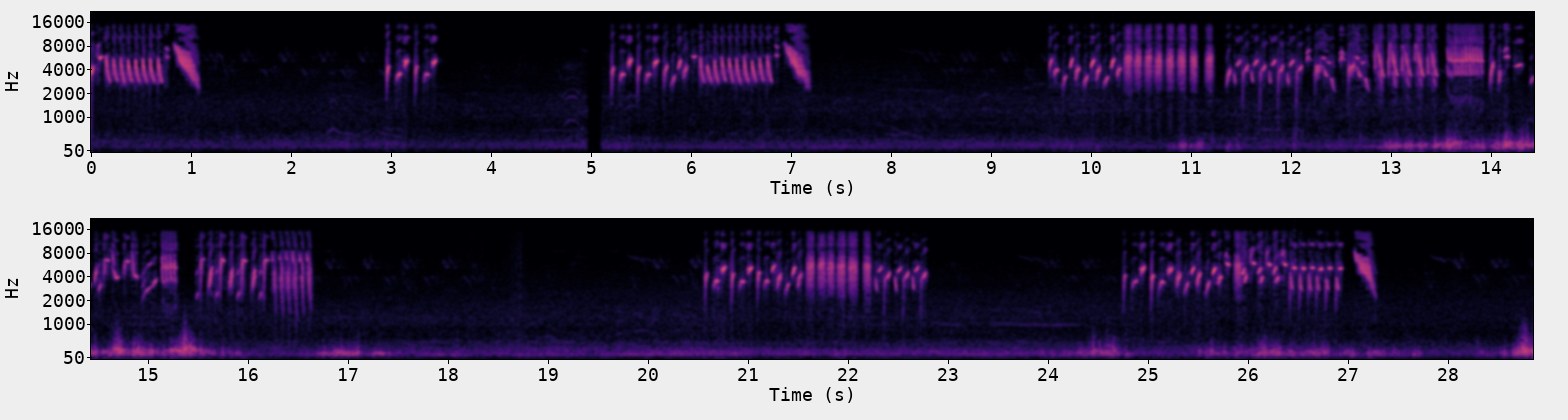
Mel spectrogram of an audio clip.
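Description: Caged European goldfinch singing in six bursts of fast, high twittering. The longest phrase lasts about seven seconds in the middle, and short pauses separate the others.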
